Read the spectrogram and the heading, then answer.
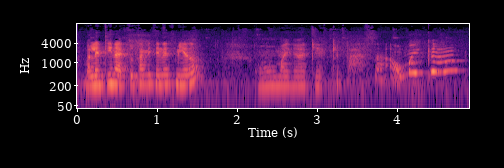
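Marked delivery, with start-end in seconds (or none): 2.3-4.8 very soft, breath-only alarm; frightened whisper. Real, not acted. Vlogger reacting to more thunder, frightened whisper. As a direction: whisper as if scared by the noise.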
